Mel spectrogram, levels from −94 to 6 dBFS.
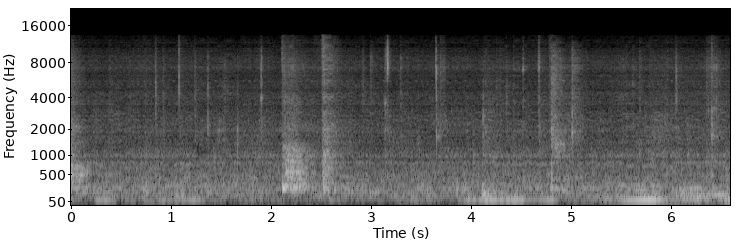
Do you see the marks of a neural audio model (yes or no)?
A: yes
